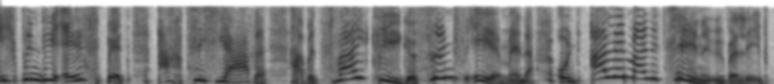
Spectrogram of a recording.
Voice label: Old Woman

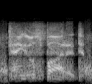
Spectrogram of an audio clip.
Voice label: detect generic, Voice English

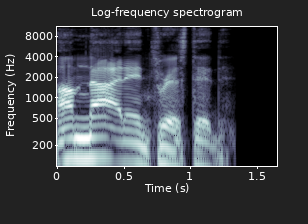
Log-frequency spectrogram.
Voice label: No recruit, Male; gangsters

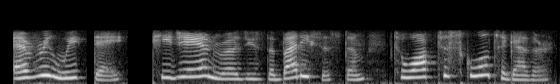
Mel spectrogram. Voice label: Narrator; T.J. Finds a Friend

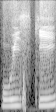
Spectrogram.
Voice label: "whisky", French; HyperSound™2

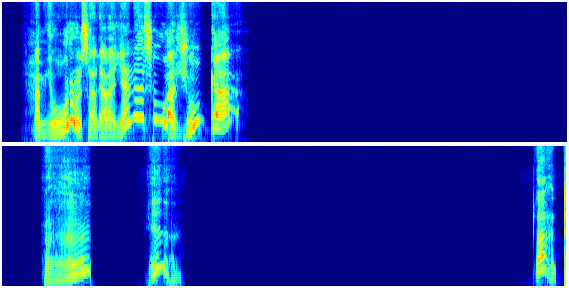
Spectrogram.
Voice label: talk Gossip; Pacifica

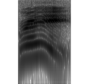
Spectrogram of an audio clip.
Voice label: happy great!; Spades Deluxe 1.6

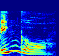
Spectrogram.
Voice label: female; Bingooo 2.6.0

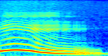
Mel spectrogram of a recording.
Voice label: Hum, Voice, Prompts; Opcode Systems

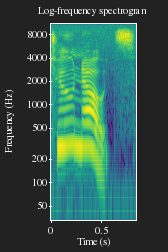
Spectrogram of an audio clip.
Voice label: Two Notes, Voice, Prompts; Opcode Systems

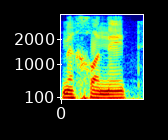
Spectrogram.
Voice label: car, Hebrew; WordMatch

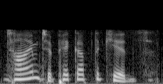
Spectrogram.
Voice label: people, kid

